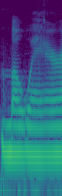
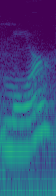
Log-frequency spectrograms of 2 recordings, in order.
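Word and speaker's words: Moher: like the Cliffs of moare I'm probably saying that wrong in Ireland I think it of Moore Moore they don't pronounce the h all right well read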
